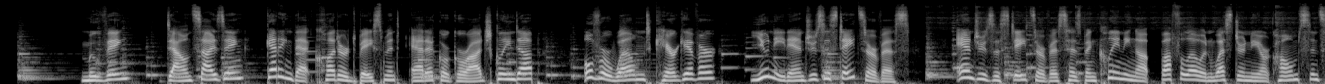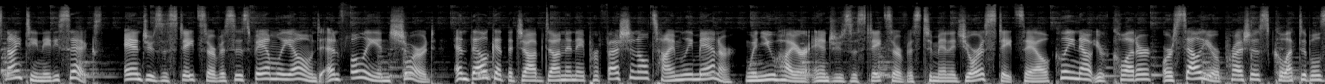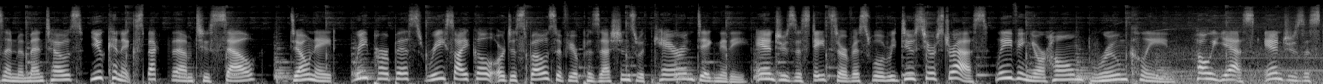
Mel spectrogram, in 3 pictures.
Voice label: radio commercial; andrews estate service; weck 1230 am; living senior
